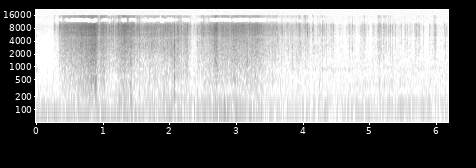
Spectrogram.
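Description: Faint crinkling rustle of a plastic takeout bag being handled for the first three and a half seconds, then near silence.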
